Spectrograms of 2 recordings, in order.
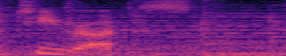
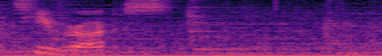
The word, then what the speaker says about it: Trox: It's pronounced like T-Rex, but the rocks are pronounced like rocks. Oh, so T-Rocks. Right? Yeah, T-Rocks.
